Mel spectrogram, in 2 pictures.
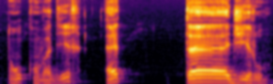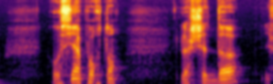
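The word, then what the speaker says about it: التاجر: Le ta, on va dire at-tajiru. Vous voyez? C'est comme, on a dit que le lem, on ne le prononce pas. Et on rentre dans la shadda directement. Donc, on va dire at-tajiru.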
